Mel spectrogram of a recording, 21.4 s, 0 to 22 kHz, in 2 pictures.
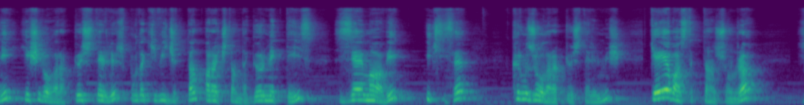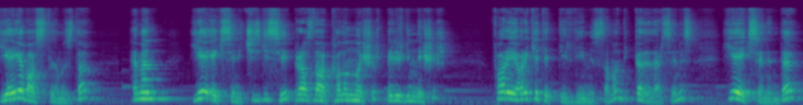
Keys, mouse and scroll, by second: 8.8 g, 10.8 y.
